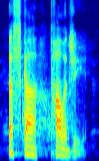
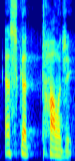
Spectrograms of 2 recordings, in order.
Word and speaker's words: eschatology: Eschatology. Eschatology. What eschatology is the study of the last things. That's all that cool, it's a cool Greek word, isn't it? Say it one more time with me. Eschatology.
